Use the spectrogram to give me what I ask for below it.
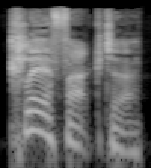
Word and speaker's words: Klirrfacktor: That's by somebody called, now if I can pronounce, Clear Factor, spelt KLIRRFACKTOR, and it's called Crouch Step.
